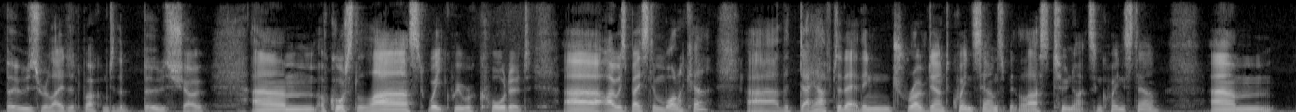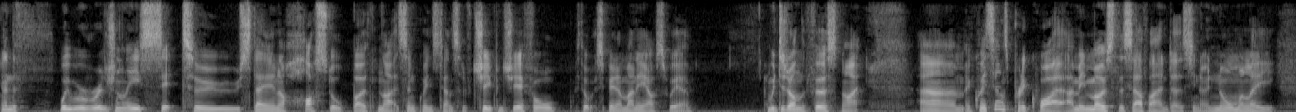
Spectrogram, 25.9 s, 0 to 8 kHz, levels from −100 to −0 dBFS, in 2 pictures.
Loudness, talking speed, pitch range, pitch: -36 LUFS, 200 wpm, 95-110 Hz, 105 Hz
